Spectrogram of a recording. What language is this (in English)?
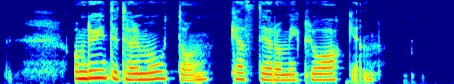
Swedish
